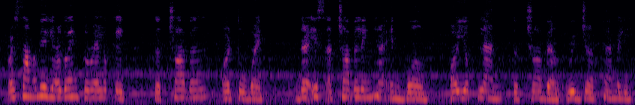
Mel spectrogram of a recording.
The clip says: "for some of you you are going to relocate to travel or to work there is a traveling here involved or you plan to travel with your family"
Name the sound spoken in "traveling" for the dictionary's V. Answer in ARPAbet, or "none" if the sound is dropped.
B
